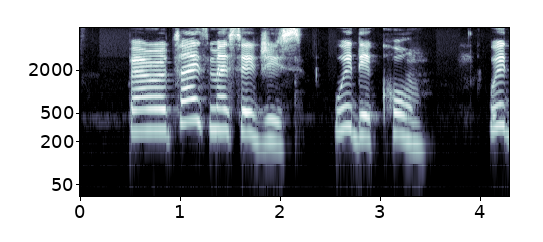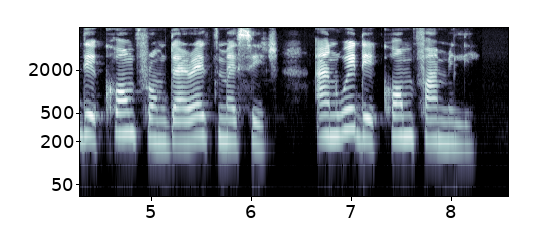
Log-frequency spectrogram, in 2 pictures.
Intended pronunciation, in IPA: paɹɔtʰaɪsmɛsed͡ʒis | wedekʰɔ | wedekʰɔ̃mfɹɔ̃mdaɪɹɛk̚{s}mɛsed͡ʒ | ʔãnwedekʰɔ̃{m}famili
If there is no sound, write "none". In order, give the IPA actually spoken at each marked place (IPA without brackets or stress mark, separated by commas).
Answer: t, m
